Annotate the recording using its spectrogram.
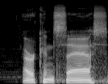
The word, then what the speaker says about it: Arkansas: Arkansas is pronounced Arkansas and not the way it is spelled. You know, you don't pronounce the S at the end.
